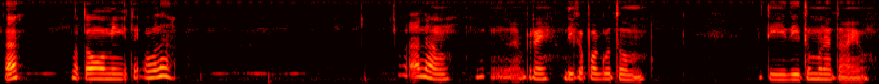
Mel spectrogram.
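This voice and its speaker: A woman with a Filipino accent doing intimate girlfriend roleplay ASMR, speaking softly and closely in a soothing, coaxing, reassuring way. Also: medium pitch, fairly even intonation, a little slow, vocal fry, pauses often. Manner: soothing, coaxing, with frequent gentle check-ins. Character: soft dominant, reassuring, apologetic girlfriend comforting her partner. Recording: faint background noise.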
